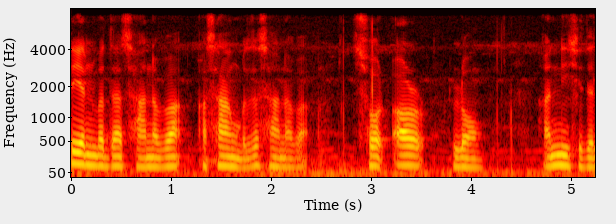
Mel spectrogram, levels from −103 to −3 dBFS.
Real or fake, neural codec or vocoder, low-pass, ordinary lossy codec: real; none; 7.2 kHz; none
